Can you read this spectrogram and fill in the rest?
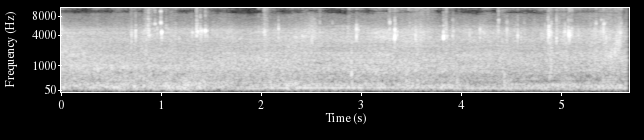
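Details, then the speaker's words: Toyota Prius with 238,000 miles and a new electric water pump, hood open: soft steady murmur with no misses or puffing, engine idling cleanly, no oil burning. "the engine I hope you can hear it is purring like a kitten 238,000 miles and it hurts like a kitten it's dirty under here but it runs fantastic"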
